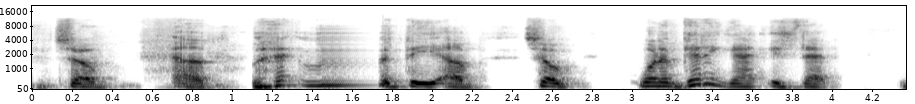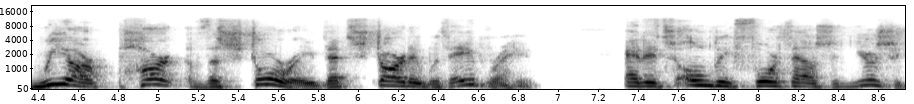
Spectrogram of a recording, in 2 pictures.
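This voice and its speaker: A man's fairly high, somewhat breathy voice at a fairly quick pace, with very wide pitch swings, long, frequent pauses, and a quiet background. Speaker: author and literature scholar. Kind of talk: interview conversation. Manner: halting, with false starts.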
